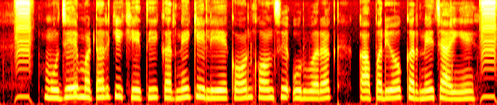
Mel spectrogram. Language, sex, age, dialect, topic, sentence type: Hindi, female, 18-24, Garhwali, agriculture, question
